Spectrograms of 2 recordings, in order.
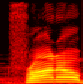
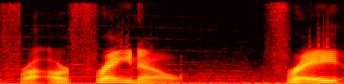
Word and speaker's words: Frano: It's Frano, but it's pronounced Fra-no. So Frano.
